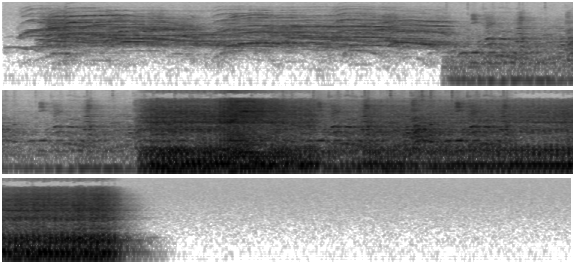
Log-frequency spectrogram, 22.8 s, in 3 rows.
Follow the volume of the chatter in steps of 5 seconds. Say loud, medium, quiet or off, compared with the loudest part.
quiet, quiet, loud, off, off.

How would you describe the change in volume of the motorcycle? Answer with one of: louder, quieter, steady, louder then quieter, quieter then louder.
quieter then louder.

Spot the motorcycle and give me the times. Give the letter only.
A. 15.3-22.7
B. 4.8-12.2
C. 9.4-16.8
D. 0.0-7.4
C.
